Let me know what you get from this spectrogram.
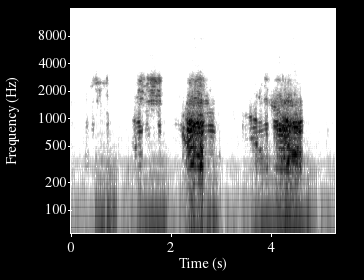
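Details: Red deer stag of the Carpathians roaring in the breeding season, the boncănit of Bucovina, 29 September 2022: a building series of four grunting roars, the last two loudest and deepest, about a second apart.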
